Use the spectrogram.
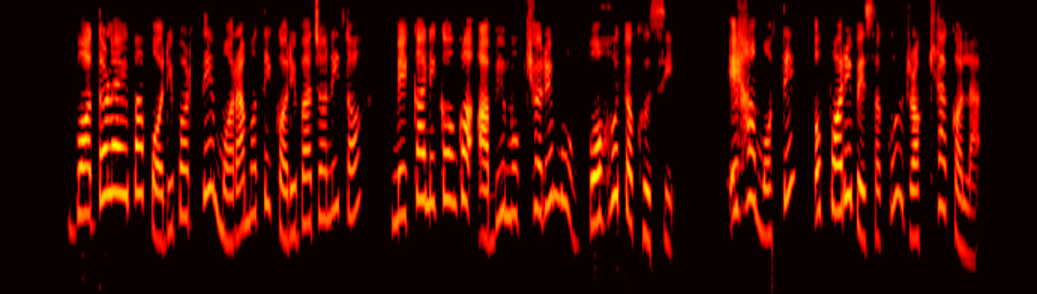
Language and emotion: Odia, happy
